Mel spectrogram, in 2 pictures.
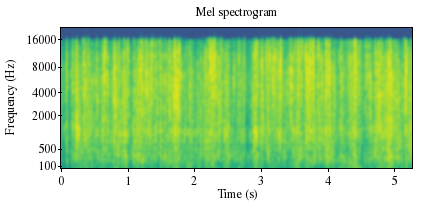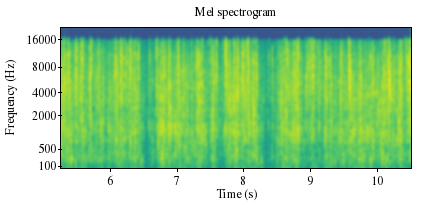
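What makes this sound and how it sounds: Purple nitrile-gloved fingers squeeze and scratch the front and sides of a large clear plastic bag full of crushed ice. The result is a steady, bright stream of crinkling and crunching with almost no low end, dipping briefly twice before picking back up.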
